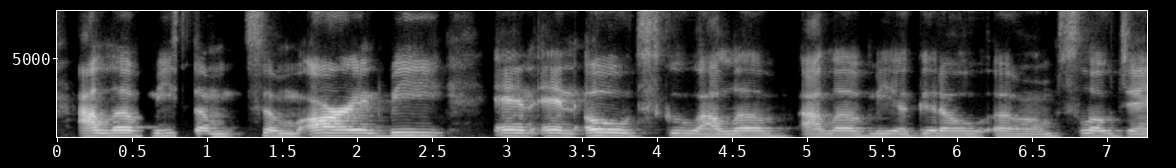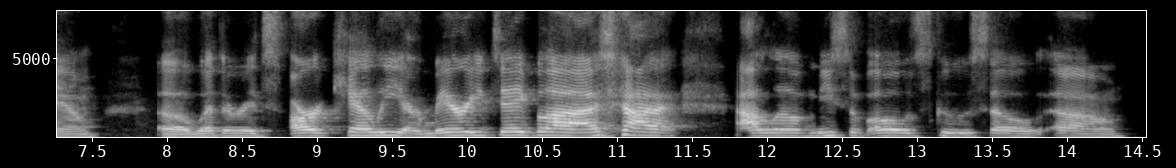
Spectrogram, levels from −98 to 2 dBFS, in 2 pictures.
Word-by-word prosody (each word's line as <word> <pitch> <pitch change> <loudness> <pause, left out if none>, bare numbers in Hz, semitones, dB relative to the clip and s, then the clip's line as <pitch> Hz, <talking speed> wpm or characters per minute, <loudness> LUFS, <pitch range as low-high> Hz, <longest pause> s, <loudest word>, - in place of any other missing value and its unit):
I 175 +1 +7
love 175 0 +2
me 175 0 -8
some 160 -2 -4
some 165 -1 -4
R&B, 185 0 +4 0.3
and 180 0 +1
and 180 -1 0
old 185 -2 +1
school, 170 -2 -6
I 155 -1 -1
love 160 0 -4
I 150 - -1
love 160 0 -4
me 160 +1 -7
a 155 - -6
good 170 +2 -7
old, 160 0 -6
um, 155 -1 -8
slow 170 +1 -4
jam, 150 -2 -7 0.4
uh, 140 -2 0
whether 165 +3 -4
it's 165 0 -6
R. 190 +2 +4
Kelly, 205 0 0
or 165 -2 -4
Mary 205 +5 +2
J. 220 +1 0
Blige, 210 +1 +6
I 205 -6 +6 0.4
I - - +4
love 190 0 -3
me 190 +2 -6
some 200 -1 -9
old 185 -1 0
school, 185 0 -8
so, 175 -2 -6
um, 155 -3 -6
175 Hz, 160 wpm, -22 LUFS, 160-190 Hz, 0.4 s, I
